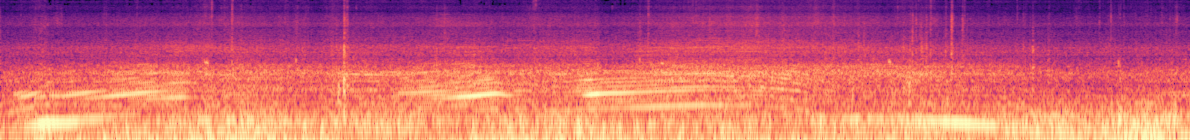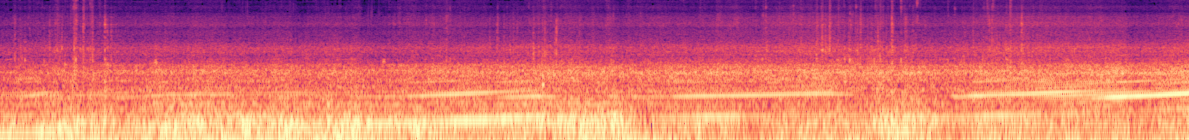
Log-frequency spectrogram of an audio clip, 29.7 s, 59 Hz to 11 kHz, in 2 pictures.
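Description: The 2013 Ford Focus ST's turbocharged 2.0-litre four-cylinder, heard from inside the cabin, revs up and eases off again and again as the car drives the autocross course, its pitch repeatedly climbing and dropping back.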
